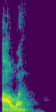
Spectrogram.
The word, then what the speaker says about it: hour: There are only four words in which the H is silent. And obviously, the, the words that are either compound or, or that come from these words. And they are our, honor, honest, air.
